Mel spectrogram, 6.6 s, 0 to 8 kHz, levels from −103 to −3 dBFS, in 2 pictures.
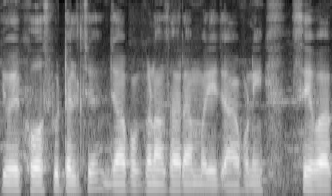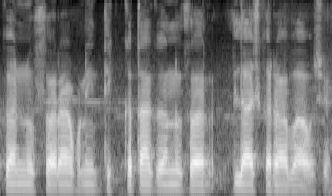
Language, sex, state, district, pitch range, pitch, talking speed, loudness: Rajasthani, male, Rajasthan, Nagaur, 100-110 Hz, 105 Hz, 190 wpm, -18 LUFS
